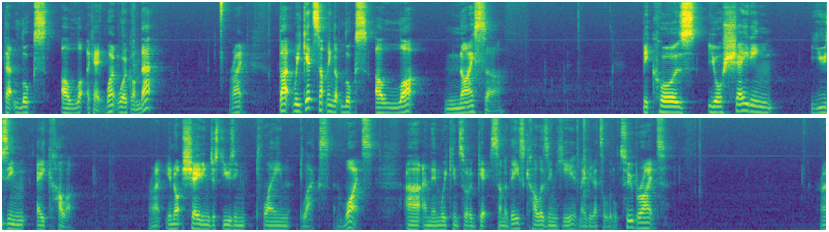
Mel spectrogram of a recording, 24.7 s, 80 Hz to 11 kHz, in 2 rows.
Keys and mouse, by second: 0.3 click, 1.8 ctrl+z, 5.3-6.7 drag, 8.6-9.9 drag, 10.5 middle click, 11.9-13.7 drag, 14.4-15.9 drag, 16.6 click, 19.1 click, 21.0 ctrl+z, 23.6 click.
